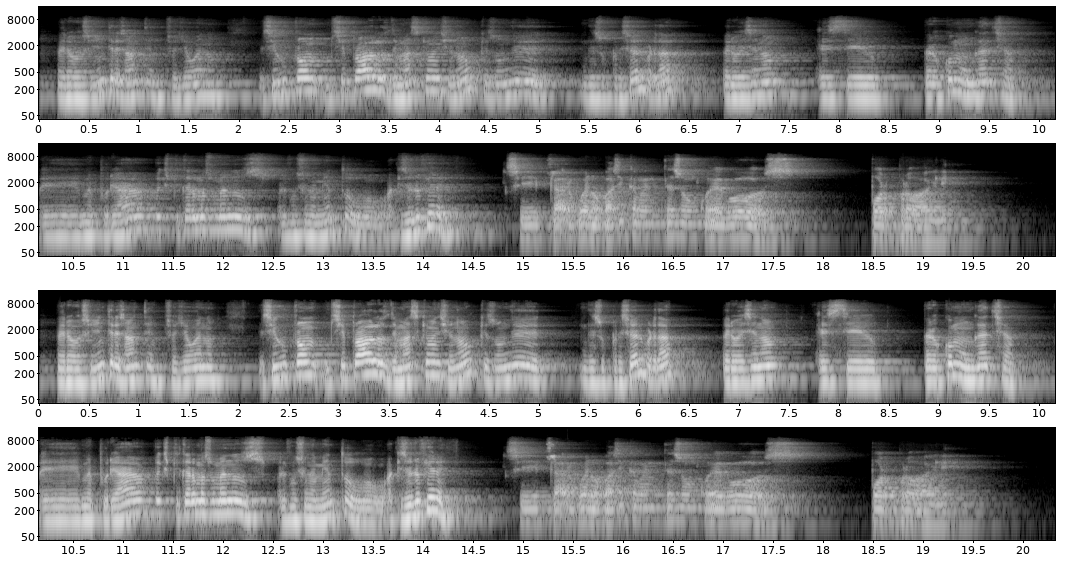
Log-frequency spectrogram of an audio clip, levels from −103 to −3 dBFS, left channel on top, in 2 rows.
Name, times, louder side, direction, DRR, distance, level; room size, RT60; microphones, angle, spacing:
voice 1, 0.2-1.8 2.2-5.1 5.4-6.4 6.8-7.4 7.8-8.4 8.9-9.8 10.2-14.3 15.2-15.3, right 5 dB, 90° right, 13 dB, 0.4 m, -26 dB
voice 2, 14.8-17.7 18.5-19.2, left 1 dB, 20° left, 4 dB, 0.6 m, -31 dB
7.2 x 6.0 x 4.2 m, 0.99 s
head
